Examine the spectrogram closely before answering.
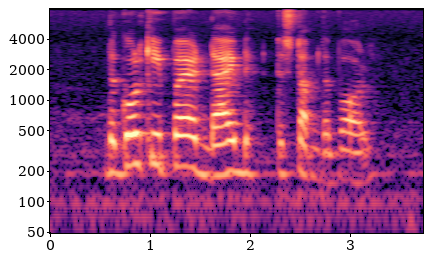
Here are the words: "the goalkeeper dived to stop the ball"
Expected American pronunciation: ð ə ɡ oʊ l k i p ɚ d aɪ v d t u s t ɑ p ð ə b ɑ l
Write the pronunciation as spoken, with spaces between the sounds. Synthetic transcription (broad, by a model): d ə ɡ oʊ l k i p ɚ d aɪ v d t u s t ɑ p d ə b ɑ l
